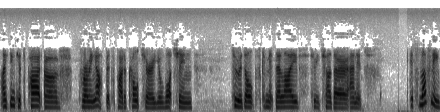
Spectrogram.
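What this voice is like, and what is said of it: English accent. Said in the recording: “I do detect an English accent”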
